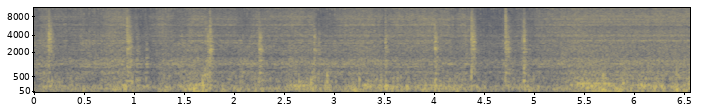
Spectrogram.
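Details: BMW E39 M52TUB28 cold start: uneven sharp knocks and ticks over cold idle, few per second, fading as it warms; cause found to be a cracked crankcase ventilation (KVKG) hose causing an unmetered air leak.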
